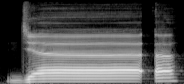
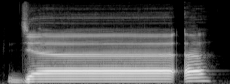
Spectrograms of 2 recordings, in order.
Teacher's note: یہاں پر جو مد ہو رہی ہے اس کو مد متصل کہا جاتا ہے، یعنی اس کو مد واجب بھی کہتے ہیں، اور حروف مدہ ہے اس میں الف، اور دوسرا کیا ہے کہ حمزہ ہے اور اسی کلمے کے اندر ہے تو یہاں پر بڑی مد ہے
